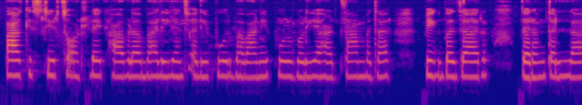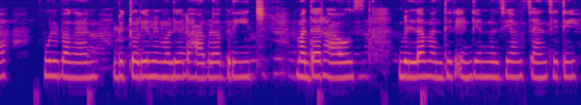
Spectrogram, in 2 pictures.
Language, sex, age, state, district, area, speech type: Urdu, female, 18-30, West Bengal, Kolkata, urban, spontaneous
